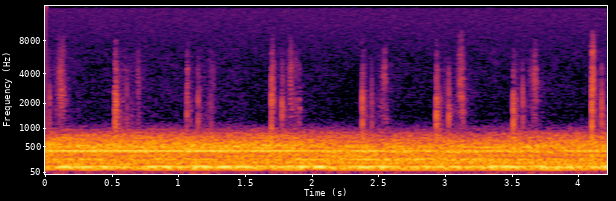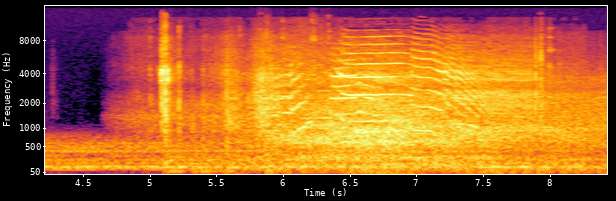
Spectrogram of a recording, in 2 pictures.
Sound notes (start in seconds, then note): 5.1 door creaks shut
